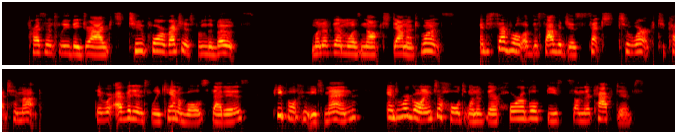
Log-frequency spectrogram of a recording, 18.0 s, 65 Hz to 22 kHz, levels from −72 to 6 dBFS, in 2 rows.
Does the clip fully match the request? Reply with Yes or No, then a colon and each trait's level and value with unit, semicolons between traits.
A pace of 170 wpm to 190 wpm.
Yes: average, 175 wpm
